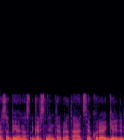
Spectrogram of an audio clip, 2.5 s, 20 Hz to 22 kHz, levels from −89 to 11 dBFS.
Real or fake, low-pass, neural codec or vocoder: real; 7.2 kHz; none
